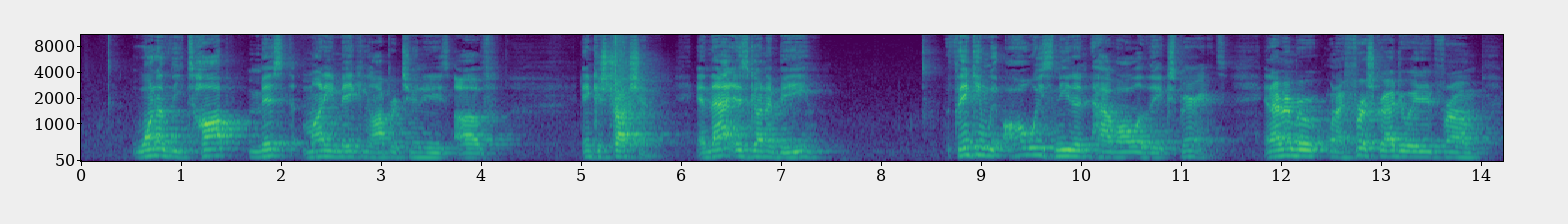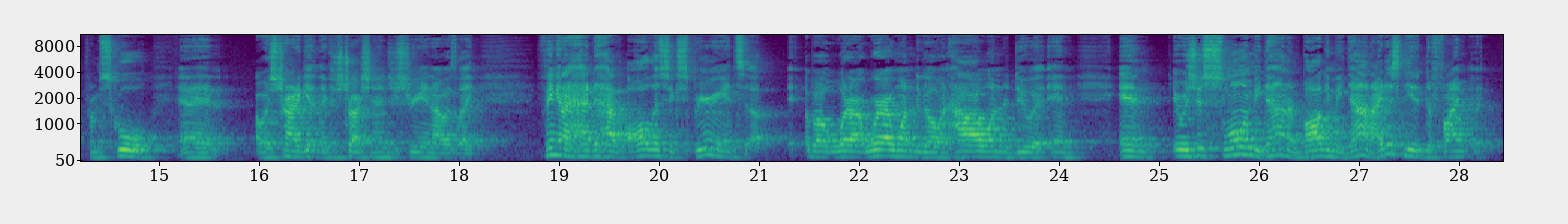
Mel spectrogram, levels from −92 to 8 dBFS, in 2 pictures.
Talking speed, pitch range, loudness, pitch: 190 wpm, 130-160 Hz, -22 LUFS, 145 Hz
